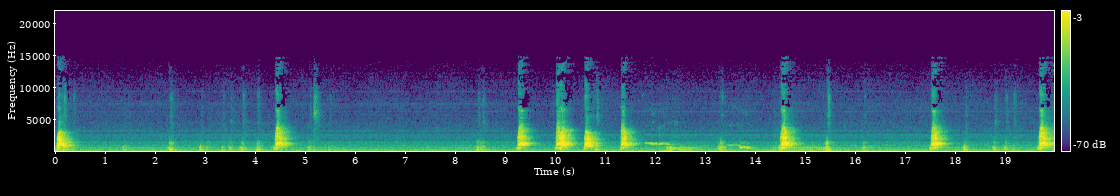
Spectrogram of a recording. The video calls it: Maltese Terrier Dog Barking Sounds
